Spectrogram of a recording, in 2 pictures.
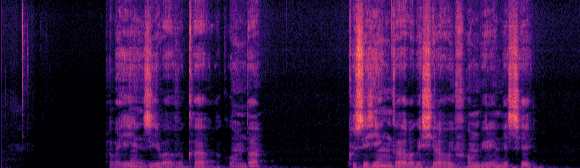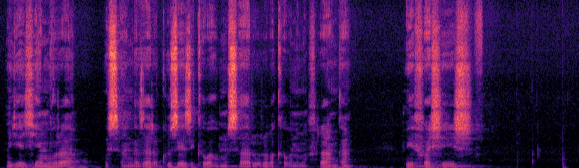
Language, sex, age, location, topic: Kinyarwanda, male, 18-24, Huye, agriculture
